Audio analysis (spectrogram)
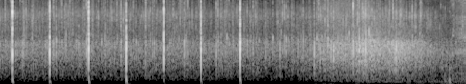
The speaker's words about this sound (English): Maybe we can give God a hand clap and praise for that. Amen?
